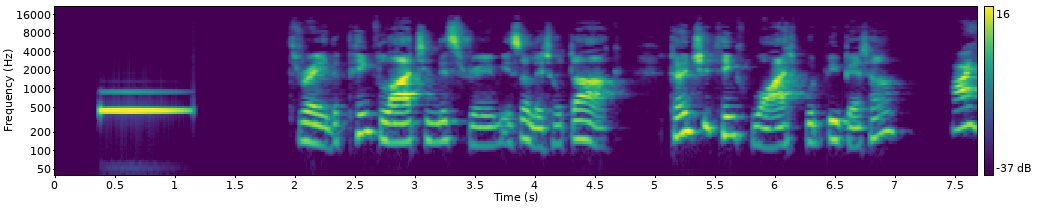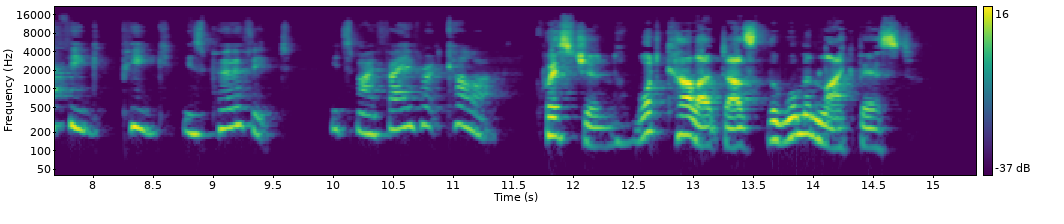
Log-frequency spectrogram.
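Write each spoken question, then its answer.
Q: Question, what colour does the woman like best?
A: Pink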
